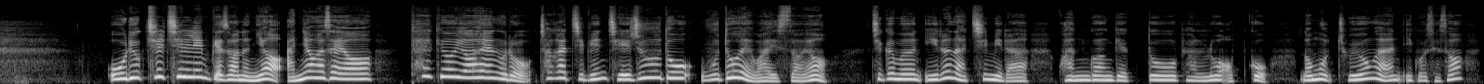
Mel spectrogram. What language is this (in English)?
Korean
